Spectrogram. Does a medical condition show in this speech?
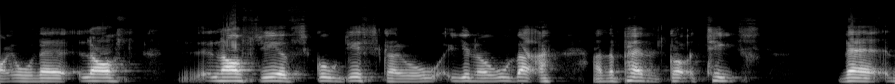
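Yes: cerebral palsy; obvious speech impediment.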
